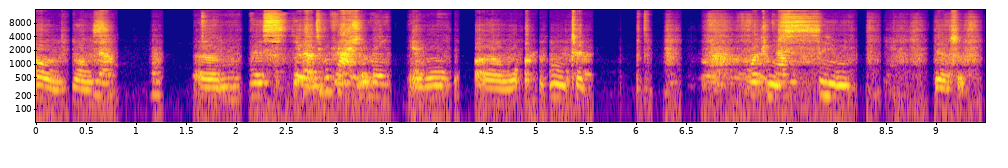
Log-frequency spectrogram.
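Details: Year 11 male student with a severe stammer since childhood, recently worsening, at times barely able to articulate; stuttering.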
